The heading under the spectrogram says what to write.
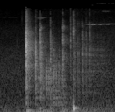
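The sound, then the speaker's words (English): Dice rolled for perception checks clatter across a hard tabletop: a sharp first strike, a quick run of small tumbling clicks, then a second knock before settling, with no voices. “Everybody make perception checks. Right dice.”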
